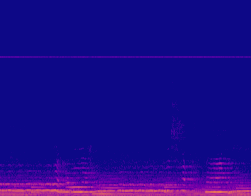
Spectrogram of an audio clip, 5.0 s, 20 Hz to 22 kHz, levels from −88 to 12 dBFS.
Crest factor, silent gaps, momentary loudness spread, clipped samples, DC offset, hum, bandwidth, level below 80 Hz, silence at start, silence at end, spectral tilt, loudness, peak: 14 dB; none; 9 LU; under 0.1%; under 0.1%; none; 16 kHz; -64 dBFS; 0 s; 0 s; -8.5 dB/octave; -34 LUFS; -20 dBFS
